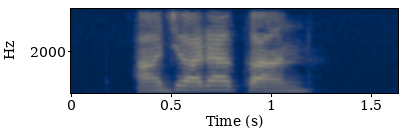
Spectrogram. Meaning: Adjaran
- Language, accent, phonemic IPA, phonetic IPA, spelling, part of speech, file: Armenian, Eastern Armenian, /ɑd͡ʒɑɾɑˈkɑn/, [ɑd͡ʒɑɾɑkɑ́n], աջարական, adjective, Hy-աջարական.ogg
